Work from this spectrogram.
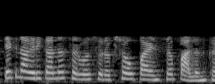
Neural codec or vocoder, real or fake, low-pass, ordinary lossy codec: none; real; 3.6 kHz; none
